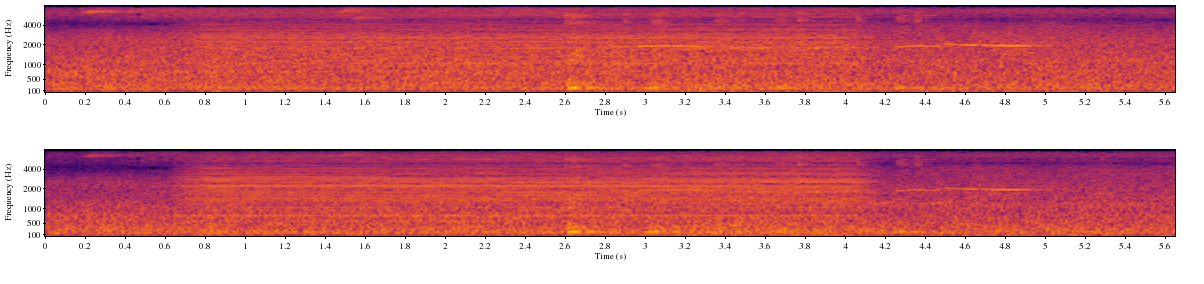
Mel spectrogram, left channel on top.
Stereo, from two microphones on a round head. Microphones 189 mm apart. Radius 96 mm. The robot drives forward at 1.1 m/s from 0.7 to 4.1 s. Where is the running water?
60° left (ahead or behind); by 5.7 s 50° left (ahead or behind).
